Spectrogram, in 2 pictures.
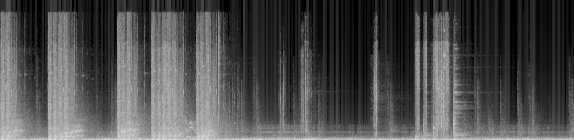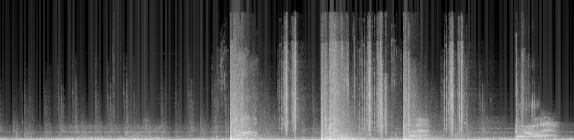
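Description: Rapid automatic gunfire in the video game Abiotic Factor, aimed at an armored hostile enemy, comes in loud sharp bursts and rattling volleys with quieter stretches of mechanical clatter between them.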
